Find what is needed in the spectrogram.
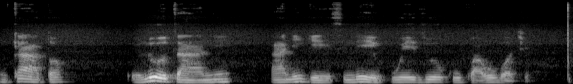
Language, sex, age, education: Igbo, male, 30-45, tertiary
